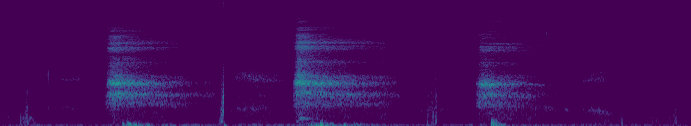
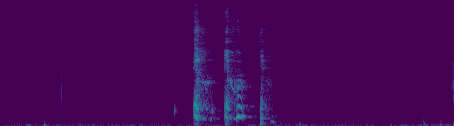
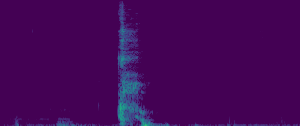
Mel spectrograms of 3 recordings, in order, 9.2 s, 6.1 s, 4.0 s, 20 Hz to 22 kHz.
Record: {"exhalation_length": "9.2 s", "exhalation_amplitude": 1297, "exhalation_signal_mean_std_ratio": 0.49, "three_cough_length": "6.1 s", "three_cough_amplitude": 2811, "three_cough_signal_mean_std_ratio": 0.31, "cough_length": "4.0 s", "cough_amplitude": 4624, "cough_signal_mean_std_ratio": 0.31, "survey_phase": "beta (2021-08-13 to 2022-03-07)", "age": "18-44", "gender": "Female", "wearing_mask": "No", "symptom_cough_any": true, "symptom_runny_or_blocked_nose": true, "symptom_sore_throat": true, "symptom_fatigue": true, "symptom_headache": true, "symptom_change_to_sense_of_smell_or_taste": true, "symptom_loss_of_taste": true, "symptom_other": true, "symptom_onset": "3 days", "smoker_status": "Never smoked", "respiratory_condition_asthma": true, "respiratory_condition_other": false, "recruitment_source": "Test and Trace", "submission_delay": "2 days", "covid_test_result": "Positive", "covid_test_method": "RT-qPCR", "covid_ct_value": 12.0, "covid_ct_gene": "ORF1ab gene"}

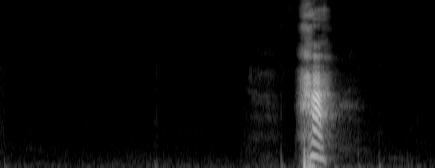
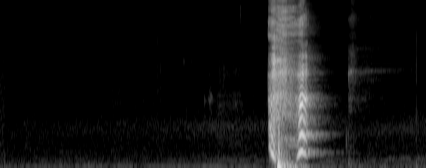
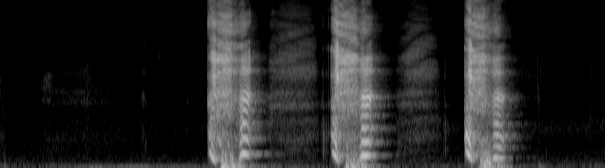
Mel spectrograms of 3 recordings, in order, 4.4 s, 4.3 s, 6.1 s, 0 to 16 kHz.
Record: {"exhalation_length": "4.4 s", "exhalation_amplitude": 16417, "exhalation_signal_mean_std_ratio": 0.16, "cough_length": "4.3 s", "cough_amplitude": 32235, "cough_signal_mean_std_ratio": 0.21, "three_cough_length": "6.1 s", "three_cough_amplitude": 16307, "three_cough_signal_mean_std_ratio": 0.37, "survey_phase": "alpha (2021-03-01 to 2021-08-12)", "age": "45-64", "gender": "Female", "wearing_mask": "No", "symptom_none": true, "smoker_status": "Never smoked", "respiratory_condition_asthma": false, "respiratory_condition_other": false, "recruitment_source": "REACT", "submission_delay": "1 day", "covid_test_result": "Negative", "covid_test_method": "RT-qPCR"}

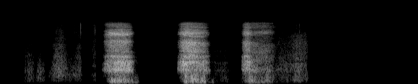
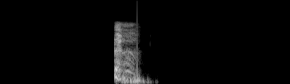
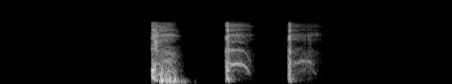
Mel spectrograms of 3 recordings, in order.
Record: {"exhalation_length": "4.2 s", "exhalation_amplitude": 15503, "exhalation_signal_mean_std_ratio": 0.35, "cough_length": "2.9 s", "cough_amplitude": 29804, "cough_signal_mean_std_ratio": 0.21, "three_cough_length": "4.5 s", "three_cough_amplitude": 28982, "three_cough_signal_mean_std_ratio": 0.26, "survey_phase": "beta (2021-08-13 to 2022-03-07)", "age": "45-64", "gender": "Female", "wearing_mask": "No", "symptom_sore_throat": true, "smoker_status": "Never smoked", "respiratory_condition_asthma": false, "respiratory_condition_other": false, "recruitment_source": "Test and Trace", "submission_delay": "1 day", "covid_test_result": "Positive", "covid_test_method": "RT-qPCR", "covid_ct_value": 36.1, "covid_ct_gene": "ORF1ab gene"}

